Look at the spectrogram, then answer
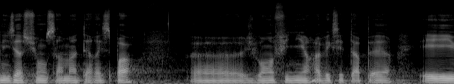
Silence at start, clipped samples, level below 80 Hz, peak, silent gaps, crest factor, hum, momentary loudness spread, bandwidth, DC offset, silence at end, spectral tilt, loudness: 0 s; under 0.1%; -48 dBFS; -10 dBFS; none; 18 dB; none; 8 LU; 17.5 kHz; under 0.1%; 0 s; -6 dB/octave; -30 LUFS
